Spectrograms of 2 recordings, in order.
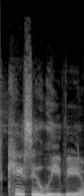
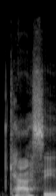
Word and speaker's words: Casey Levy: It's Casey Levy. Am I saying it right? Yes. Okay. I always want to say her name is Cassie.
